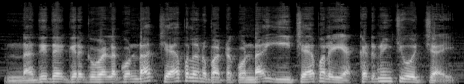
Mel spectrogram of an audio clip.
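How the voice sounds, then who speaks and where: A man's voice: medium pitch, expressive, moderate pace, soft background music, lightly acted. A man playing a haughty, bullying village fisherman in scripted story dialogue. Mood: angry, accusing.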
